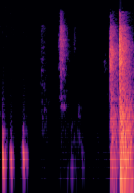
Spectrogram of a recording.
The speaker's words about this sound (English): I'm going to close my door real quick, okay?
